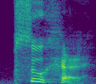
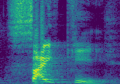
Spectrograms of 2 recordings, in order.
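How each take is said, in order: First: It is said with a different, non-English pronunciation. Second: It is said with the everyday English pronunciation. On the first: "I was taught to pronounce that" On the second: "if you were to pronounce it in English the way we do"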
